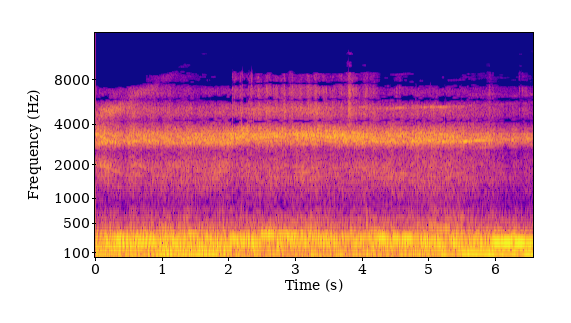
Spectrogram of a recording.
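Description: Distorted electronic noise music, processed through an analog amplifier simulation: a steady, dense drone with a low hum, a few held mid tones and a bright hiss on top.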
